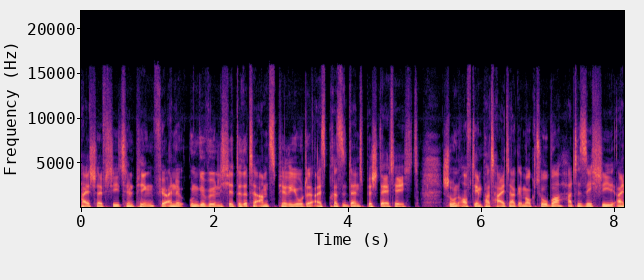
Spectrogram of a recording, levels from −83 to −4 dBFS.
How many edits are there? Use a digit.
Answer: 1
